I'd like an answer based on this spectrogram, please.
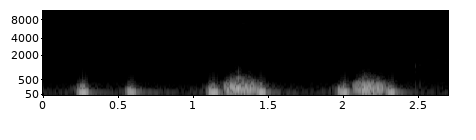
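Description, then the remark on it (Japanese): Heart auscultation: a clean pair of low, dull first and second heart sounds, lub then dub, is followed by two more beats whose gaps fill with a harsh, whooshing, high-pitched holosystolic murmur. No voices are present. “再び1音と2音に変えります。”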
